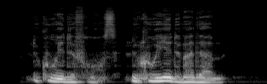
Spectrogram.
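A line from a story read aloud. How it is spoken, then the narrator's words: Excited recognition. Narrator (French): s'écria, reconnaissant la livrée de la duchesse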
